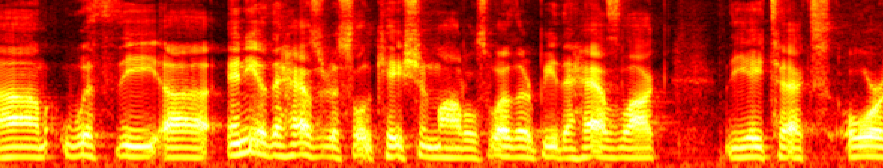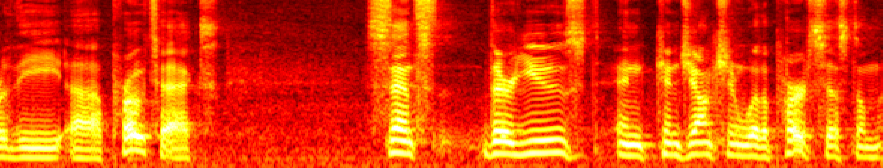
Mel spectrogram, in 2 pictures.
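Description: With ordinary pitch variation, a man talks fairly slowly. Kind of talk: product explanation.

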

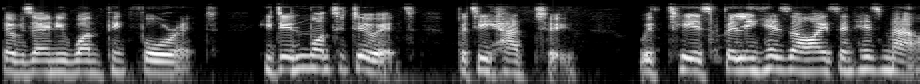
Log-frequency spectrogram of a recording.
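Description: A natural reading voice with fairly even intonation against a quiet background

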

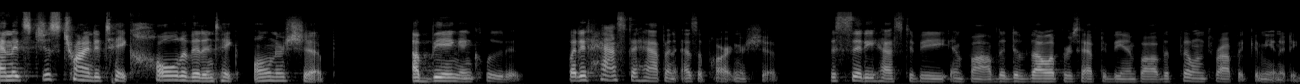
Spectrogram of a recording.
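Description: A woman's very deep, low voice with a bright, sharp tone, moderate pace, ordinary pitch variation and big swings in loudness over a quiet background. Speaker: panel moderator. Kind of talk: moderated panel discussion. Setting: stage with audience. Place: hall. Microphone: handheld.

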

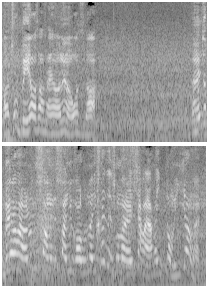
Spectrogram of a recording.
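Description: With crowd noise behind him, a man projects a raised voice at an extremely high pitch, his pitch swinging very widely at a fairly quick pace broken by long, frequent pauses, the sound dry with no echo. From Luoyang, Henan, China. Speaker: driver or passenger. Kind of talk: casual conversation. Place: car. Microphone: camera far.

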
